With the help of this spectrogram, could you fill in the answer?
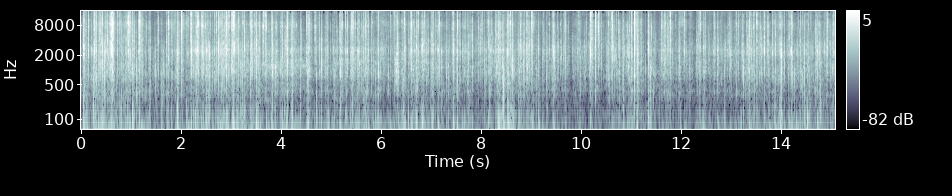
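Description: A hollow plastic desktop calculator is held in both hands while fingertips tap quickly on its keys and plastic housing. The result is a steady, dense stream of crisp, dry clicks and light crinkly taps with a bright, high-leaning tone and almost no ring.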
